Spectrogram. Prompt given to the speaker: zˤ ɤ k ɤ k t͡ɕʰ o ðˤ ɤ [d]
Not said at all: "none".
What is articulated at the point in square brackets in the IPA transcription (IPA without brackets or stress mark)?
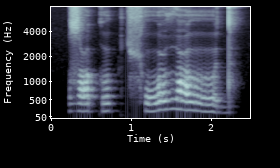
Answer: d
